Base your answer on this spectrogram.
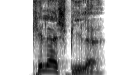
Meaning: nominative/accusative/genitive plural of Killerspiel
- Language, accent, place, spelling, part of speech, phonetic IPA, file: German, Germany, Berlin, Killerspiele, noun, [ˈkɪlɐˌʃpiːlə], De-Killerspiele.ogg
